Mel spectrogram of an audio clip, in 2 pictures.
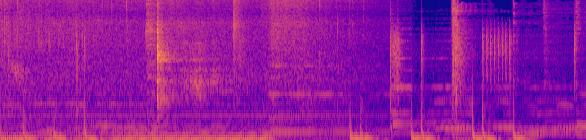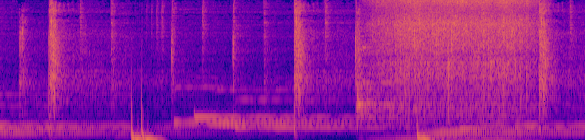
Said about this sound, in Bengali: মাছগুলো আমার ভাজা হয়ে যাওয়ার পর একটা প্লেটে আমি তুলে নিলাম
